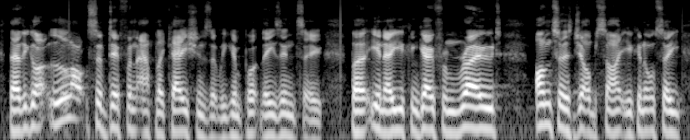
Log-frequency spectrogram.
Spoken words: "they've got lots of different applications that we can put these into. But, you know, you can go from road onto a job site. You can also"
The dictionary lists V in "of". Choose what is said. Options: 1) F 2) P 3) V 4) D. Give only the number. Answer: 3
